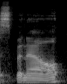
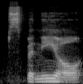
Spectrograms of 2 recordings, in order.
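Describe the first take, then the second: First: Spinel said as "spi-NELL"; spinel with short E. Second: Spinel said as "spi-NEEL", long EE; mispronounced spinel. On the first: Correcting the mispronunciation, spinel as spi-NELL. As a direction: say spinel to rhyme with bell. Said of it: "instead of spinel". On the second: Mocking a way they don't say it, spinel as spi-NEEL. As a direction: say spinel to rhyme with kneel. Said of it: "at least I don't say". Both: Shown as a demonstration.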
